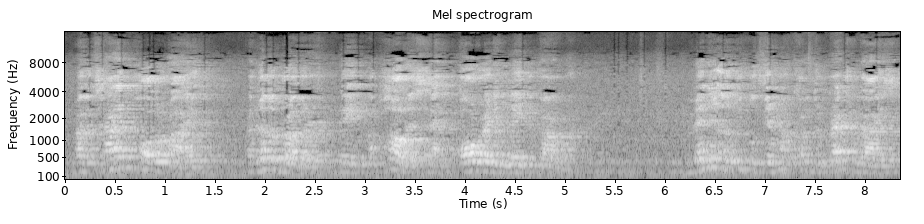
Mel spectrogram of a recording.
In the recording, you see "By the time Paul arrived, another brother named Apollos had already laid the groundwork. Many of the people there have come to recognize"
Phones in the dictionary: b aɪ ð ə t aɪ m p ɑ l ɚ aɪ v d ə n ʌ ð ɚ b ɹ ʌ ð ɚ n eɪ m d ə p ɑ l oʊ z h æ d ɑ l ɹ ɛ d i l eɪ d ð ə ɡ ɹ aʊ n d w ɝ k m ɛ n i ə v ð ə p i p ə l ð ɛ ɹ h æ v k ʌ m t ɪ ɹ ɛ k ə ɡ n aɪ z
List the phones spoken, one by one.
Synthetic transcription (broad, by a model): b aɪ ð ə t aɪ m p ɑ l ɚ aɪ v d ə n ʌ ð ɚ b ɹ ʌ ð ɚ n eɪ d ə p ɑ l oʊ s h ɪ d l ɹ ɛ d i l eɪ d ð ə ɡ aʊ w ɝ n m ɛ n i ə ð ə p i p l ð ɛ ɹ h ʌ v k ʌ m t ɪ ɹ ɛ k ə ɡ n aɪ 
